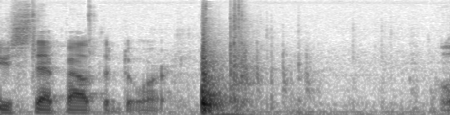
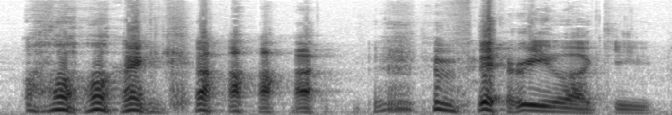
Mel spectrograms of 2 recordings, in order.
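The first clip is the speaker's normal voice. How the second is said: loud, high, slow laughing exclamation; laughing in disbelief; 5 semitones higher, 8 dB louder, much slower than usual. Real, not acted. Game master marvels at player's lucky armor, laughing hard. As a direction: crack up through the words.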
